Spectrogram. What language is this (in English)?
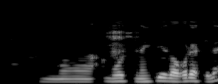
Assamese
